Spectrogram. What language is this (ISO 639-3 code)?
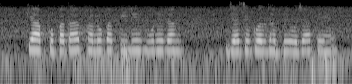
hin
